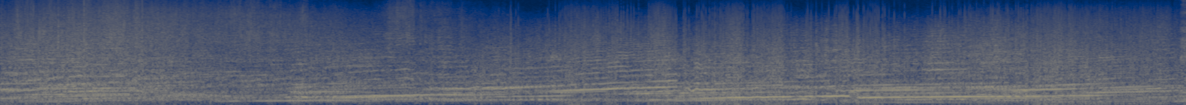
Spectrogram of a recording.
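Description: Le Mans Series race cars battle on track, their engines rising and falling through repeated upshifts in a continuous loud, close drone with overlapping engine notes.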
